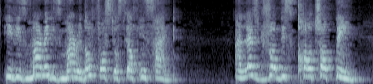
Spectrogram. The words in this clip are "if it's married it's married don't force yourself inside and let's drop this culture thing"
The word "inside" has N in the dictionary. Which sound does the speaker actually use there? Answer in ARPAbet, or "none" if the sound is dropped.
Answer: N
